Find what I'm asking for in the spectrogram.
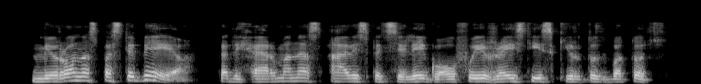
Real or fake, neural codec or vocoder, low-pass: fake; codec, 16 kHz, 4.8 kbps, FACodec; 7.2 kHz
